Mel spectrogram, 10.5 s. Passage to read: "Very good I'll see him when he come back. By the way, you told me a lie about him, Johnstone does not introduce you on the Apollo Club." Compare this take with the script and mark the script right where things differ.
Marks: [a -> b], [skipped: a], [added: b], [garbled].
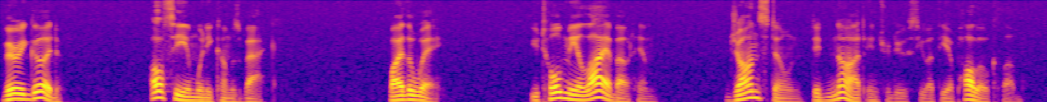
"Very good I'll see him when he [come -> comes] back. By the way, you told me a lie about him, Johnstone [does -> did] not introduce you [on -> at] the Apollo Club."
